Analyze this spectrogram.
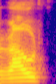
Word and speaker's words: route: a concept here a route table you can also pronounce it as root table but in the US it will be route table in the UK it will be root table so let's see how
